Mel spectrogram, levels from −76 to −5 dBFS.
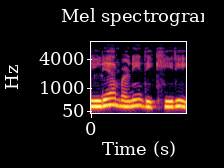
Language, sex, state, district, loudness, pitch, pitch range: Rajasthani, female, Rajasthan, Nagaur, -14 LUFS, 190 Hz, 185-210 Hz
